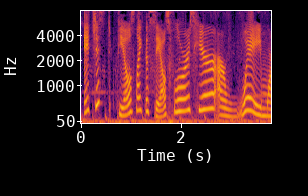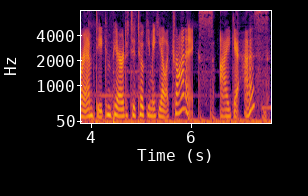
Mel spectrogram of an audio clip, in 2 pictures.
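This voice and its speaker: A woman playing a smug, spoiled young saleswoman in an animated manga dub, with dramatic casual phrasing. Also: a little high, a little slow, hardly any pauses. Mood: casual, uneasy.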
